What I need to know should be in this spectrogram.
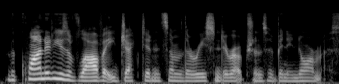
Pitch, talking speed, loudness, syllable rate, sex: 180 Hz, 245 wpm, -20 LUFS, 7.3 syllables/s, female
